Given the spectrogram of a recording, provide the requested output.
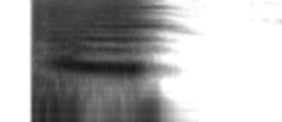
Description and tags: PUT ON THE BRAKES! Outer world sound effect produced using the excellent 'KtGranulator' vst effect by Koen of smartelectronix.
fx, horror, sci-fi, sound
